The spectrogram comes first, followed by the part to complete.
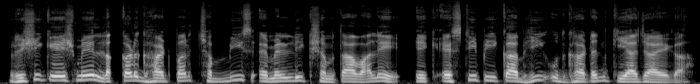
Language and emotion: Hindi, neutral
